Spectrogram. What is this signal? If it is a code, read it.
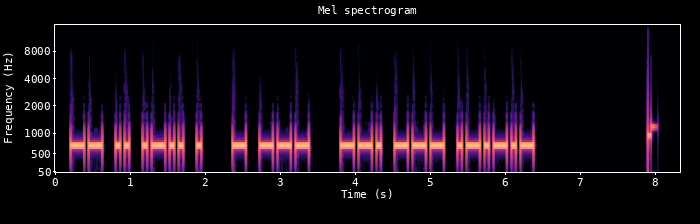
Morse code, heard as a keyed tone, about 20 wpm, 700 Hz. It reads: MILE TO GO.
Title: Sentences from Top 1000 Words - Review Part 1 - 20wpm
